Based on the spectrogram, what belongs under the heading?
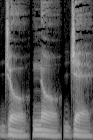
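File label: "jonoje", concatenated syllables; Affixing experiment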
